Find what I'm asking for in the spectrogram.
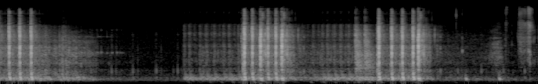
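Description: Assault rifle fire in a bullet hell video game, rapid bursts of sharp crackling shots in several rhythmic volleys separated by brief pauses.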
